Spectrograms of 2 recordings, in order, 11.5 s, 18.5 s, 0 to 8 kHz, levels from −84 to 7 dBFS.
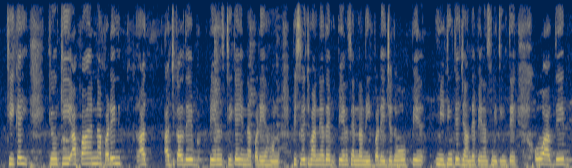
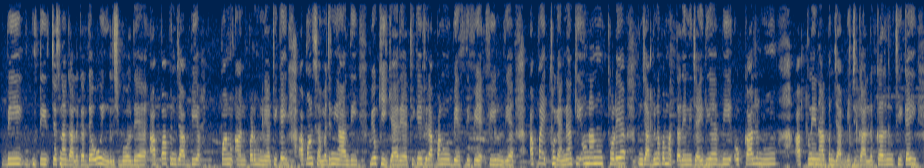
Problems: none marked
